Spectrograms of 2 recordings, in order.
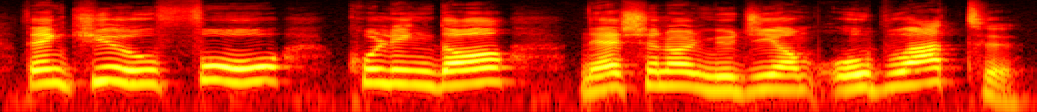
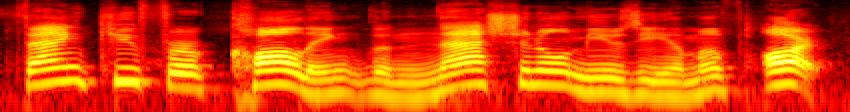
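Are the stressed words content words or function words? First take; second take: function words; content words. First: The stress falls on the function words. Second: The stress falls on the content words. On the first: The speaker calls it wrong. "만약에 강세를 줘버리면" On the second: The speaker calls it right. "이렇게 읽어야 돼요"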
